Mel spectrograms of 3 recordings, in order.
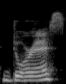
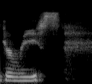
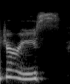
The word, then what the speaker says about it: Doris: It's spelled like Doris, but it's pronounced Doris.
